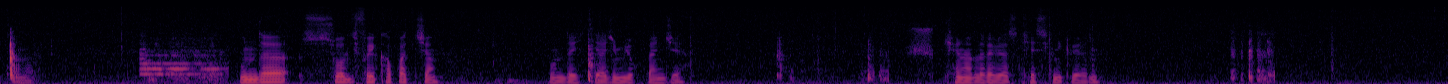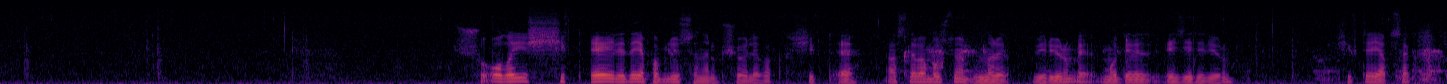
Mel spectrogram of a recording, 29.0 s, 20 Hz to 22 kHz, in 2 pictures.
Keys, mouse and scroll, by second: 0.1 Tab, 0.5 alt+z, 0.7 scroll down 2, 0.9 middle drag, 1.2 alt+z, 1.6-3.9 middle drag, 3.9-5.2 drag, 5.2 KP_3, 5.5 scroll up 1, 5.8 Tab, 6.1 alt+z, 6.3-8.0 scroll up 8, 6.6 shift+middle click, 8.0 ctrl+r, 10.3 shift+middle click, 10.8 ctrl+r, 13.2 ctrl+r, 14.6 ctrl+r, 15.9 ctrl+r, 17.4 ctrl+r, 19.1 shift+middle click, 19.9 alt+click, 20.7 shift+e, 25.8 shift+middle click, 26.7 alt+click, 27.3 shift+e, 28.6-28.9 shift+middle drag.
